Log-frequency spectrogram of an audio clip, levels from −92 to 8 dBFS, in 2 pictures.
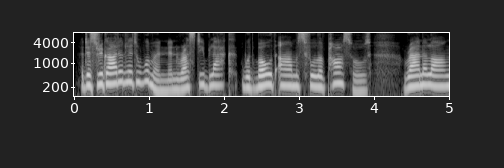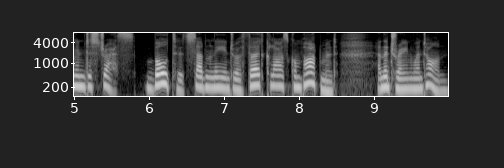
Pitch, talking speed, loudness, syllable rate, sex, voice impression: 205 Hz, 175 wpm, -19 LUFS, 5.1 syllables/s, female, feminine, adult-like, fluent, slightly cute, slightly refreshing, friendly, sweet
